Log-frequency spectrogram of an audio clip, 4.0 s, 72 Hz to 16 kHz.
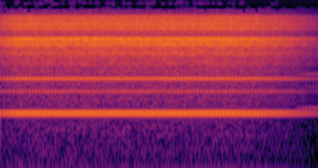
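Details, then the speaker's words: SeekTech SR-60 line locator giving a pulsing mid-pitch tone with hissy, crackly static; a fuzzy tracing line means a distorted signal, while a sharp line gives clear audio. "when the tracing line appears sharp the audio will sound clear [Applause] when the tracing line is fuzzy the audio will contain"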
